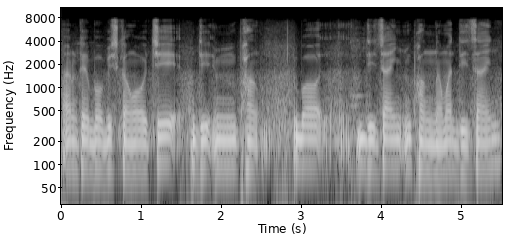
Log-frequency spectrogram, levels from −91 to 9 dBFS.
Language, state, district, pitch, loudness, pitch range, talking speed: Kokborok, Tripura, West Tripura, 100 Hz, -18 LUFS, 95-105 Hz, 130 wpm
